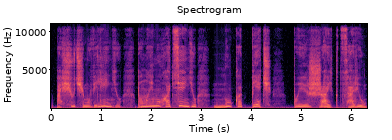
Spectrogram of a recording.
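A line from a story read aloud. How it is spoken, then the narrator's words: Said quietly. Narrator (Russian): так и говорит тихонько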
